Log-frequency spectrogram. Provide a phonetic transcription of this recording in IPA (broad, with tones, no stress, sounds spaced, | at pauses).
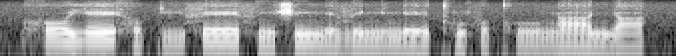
h oː˦ j eː˦ h ʊ˨ k i˨˦ f eː˦ f ĩ˨ ʃ ĩ˦ ŋ ɪ˨ v ɪ˦ ɲ ɪ˦ ŋ eː˨ tʰ ũ˨ f ʊ˦ kʰ uː˦ ŋ aː˦ ɲ a˨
